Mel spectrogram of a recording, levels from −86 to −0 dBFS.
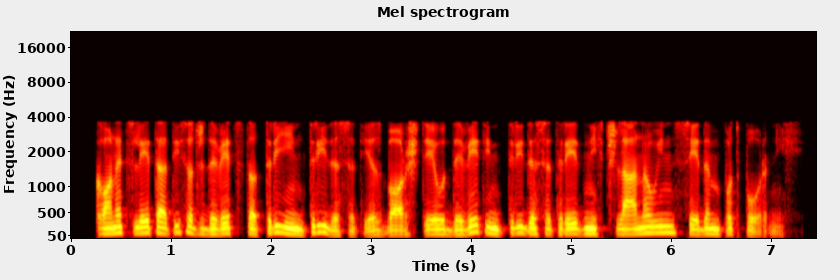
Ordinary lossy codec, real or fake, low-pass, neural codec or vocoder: none; real; 3.6 kHz; none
